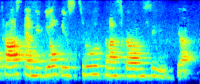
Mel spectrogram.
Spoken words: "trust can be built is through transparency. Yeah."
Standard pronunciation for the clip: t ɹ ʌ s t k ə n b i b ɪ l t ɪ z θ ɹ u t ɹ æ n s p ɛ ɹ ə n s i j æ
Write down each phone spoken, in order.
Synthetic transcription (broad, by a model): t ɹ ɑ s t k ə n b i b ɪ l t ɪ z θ ɹ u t ɹ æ n s f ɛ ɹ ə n s i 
